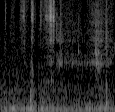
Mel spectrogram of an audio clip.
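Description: Near silence: the microphone is gated off between sentences.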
